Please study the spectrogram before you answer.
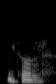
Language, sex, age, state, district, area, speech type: Kashmiri, male, 18-30, Jammu and Kashmir, Kulgam, rural, conversation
